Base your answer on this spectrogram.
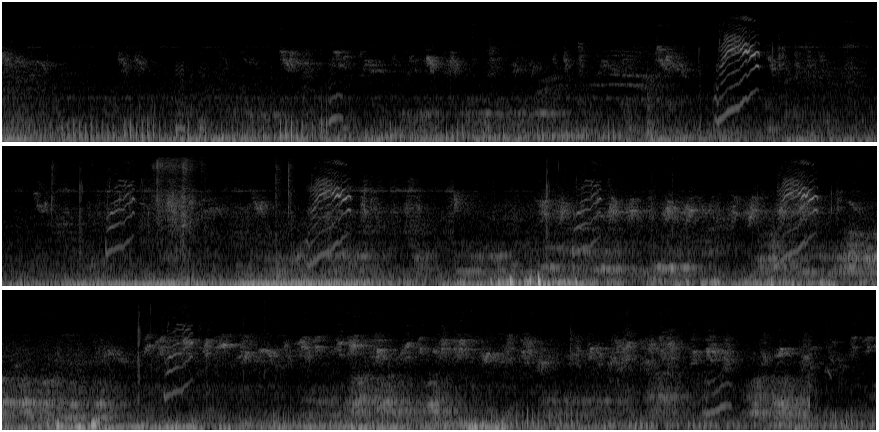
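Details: Mother cat tending her kittens outdoors in the wild. Several short rising meows and wavering cries come through a steady, muffled noisy background, with louder bursts near the middle of the stretch.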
